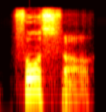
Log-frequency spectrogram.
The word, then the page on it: forceful: British English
